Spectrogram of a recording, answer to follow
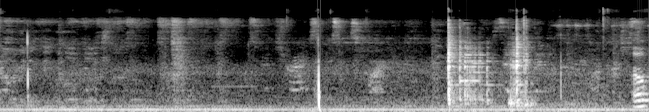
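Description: A steady low hum with a single sharp clink of kitchenware about three seconds in.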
